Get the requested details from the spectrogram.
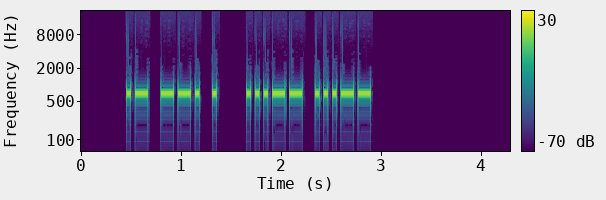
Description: Morse code, heard as a keyed tone, about 27 wpm, 700 Hz. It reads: AGE 33
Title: K1USN SST QSO Practice 28wpm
